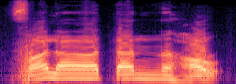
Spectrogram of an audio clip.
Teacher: Lam we long due to alif madda. After the noon sakin, the next letter is ha. So we make izhar here, the clear sound of noon.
